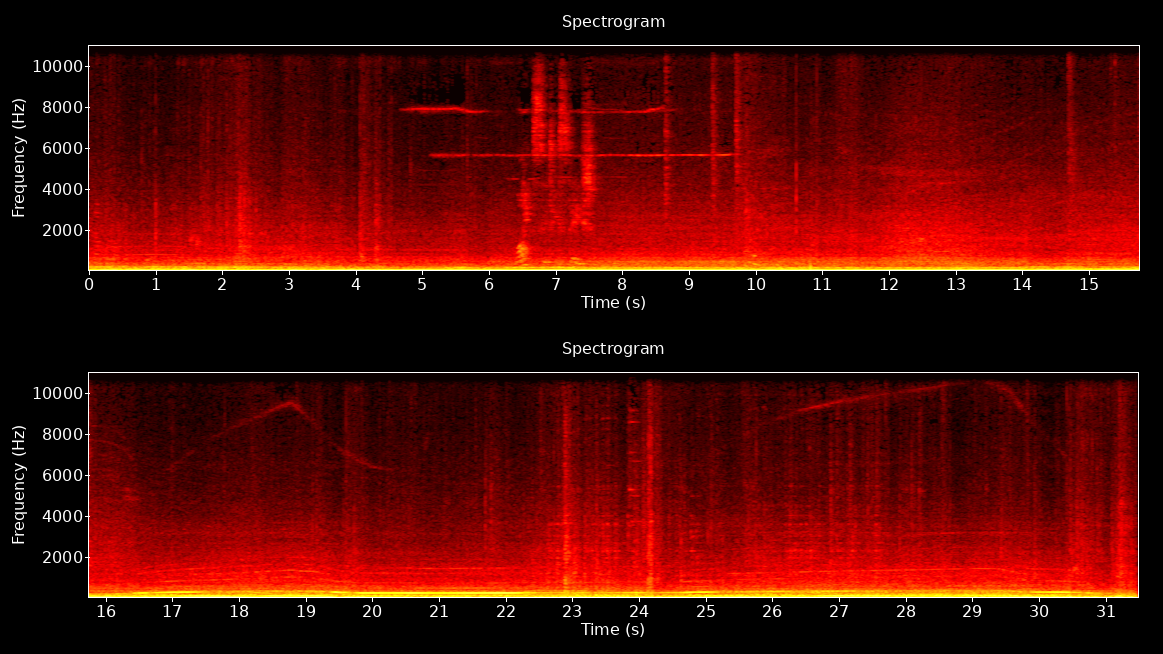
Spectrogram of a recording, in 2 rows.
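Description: Alexander Dennis Enviro200 single-deck bus heard from inside the saloon, its engine and drivetrain running steadily. About halfway through a whine rises in pitch, holds level for several seconds, then rises again as the bus picks up speed.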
